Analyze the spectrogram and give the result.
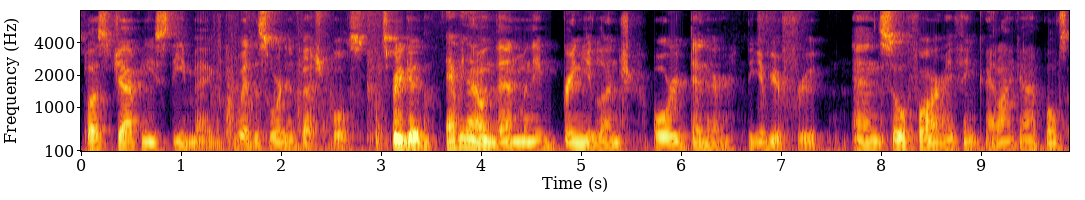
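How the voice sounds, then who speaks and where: A man's voice: on the low side, darkish tone. Man, casual frank vlog talk, echoey room, faint background noise. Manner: offhand and frank, swears casually. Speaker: vlogger. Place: room in a quarantine center.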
